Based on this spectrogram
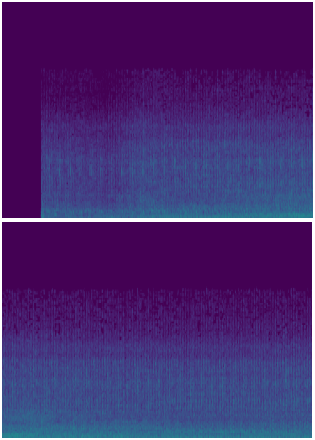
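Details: Mitsubishi Lancer diesel idling with a steady tick about four a second over its clatter; low oil level, a faulty lifter or a bad connecting rod suspected.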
